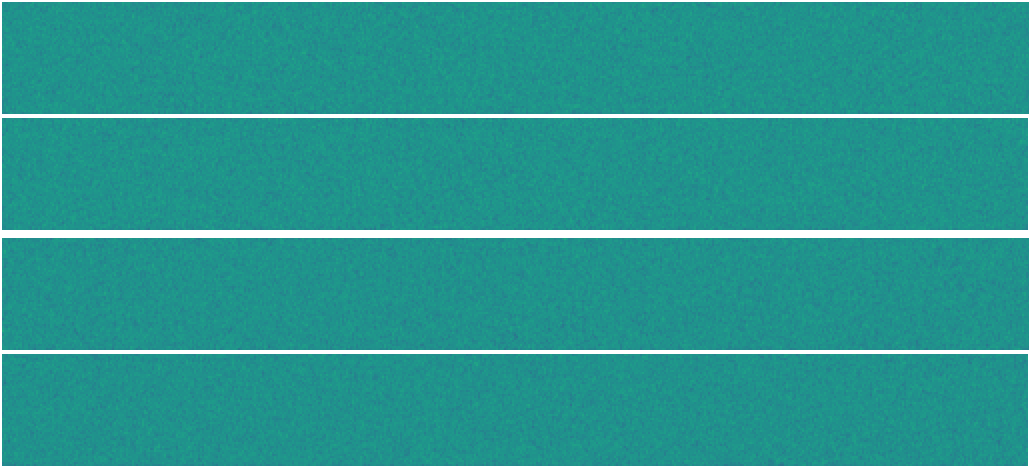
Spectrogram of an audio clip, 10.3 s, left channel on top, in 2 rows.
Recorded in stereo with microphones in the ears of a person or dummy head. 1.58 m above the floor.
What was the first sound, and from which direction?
Only background noise.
